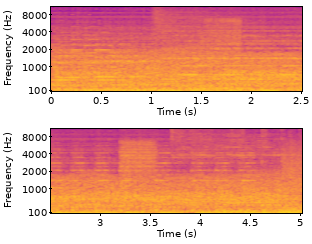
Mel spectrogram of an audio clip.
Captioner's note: crackling continues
